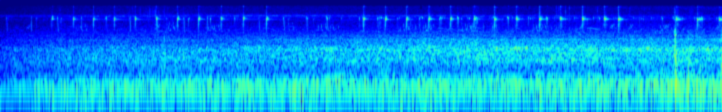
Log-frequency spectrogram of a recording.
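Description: Prambanan Ekspres diesel train approaching, its engine a steady low hum that grows slowly louder. A rapid, faint, high-pitched ticking runs over it.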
